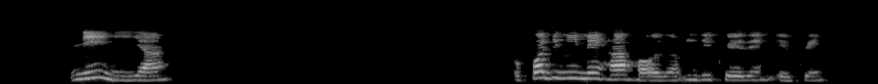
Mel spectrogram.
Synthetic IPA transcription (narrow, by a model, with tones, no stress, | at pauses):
ni˦ɲi˨ja˦ | ʊ˨fɔ˦dɪ˦ni˦me˦ɦa˦ɦɔ˨zɔ˨n̩˦dɪ˦kʷe˦ɾe˦e˨kʷe˦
